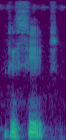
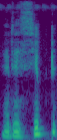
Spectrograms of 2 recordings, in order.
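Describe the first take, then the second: First: रिसीट with a long EE and silent P; correct pronunciation. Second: रिसिप्ट said with the P sounded; common mispronunciation. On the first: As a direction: say रिसीट, no P before the final T. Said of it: "इसका सही उच्चारण होता है". (रिसीट, लंबी ई और बिना प के सही उच्चारण) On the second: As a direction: pronounce रिसिप्ट wrongly, voicing a P before the T. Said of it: "जो कि बिल्कुल गलत है". (रिसिप्ट में प की आवाज़ के साथ गलत उच्चारण) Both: Shown as a demonstration.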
